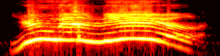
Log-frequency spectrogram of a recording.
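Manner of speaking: very high, loud, slow shout; villain roar. Pretend. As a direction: roar it like a tyrant.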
